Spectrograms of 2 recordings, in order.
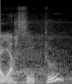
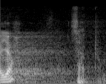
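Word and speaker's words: يحسب: Karena dalam qiraat sab'a ada yang baca yahsibu, qiraat kita baca yahsabu. Tapi guru-guru kita kalau ngajar fikih itu bacanya yahsibu. Tapi kalau baca Quran yahsabu. Ya kan Quran kita kan ayah sabu Allah yaqdiru alaihi ahad, bukan dibaca ayah sibu.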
